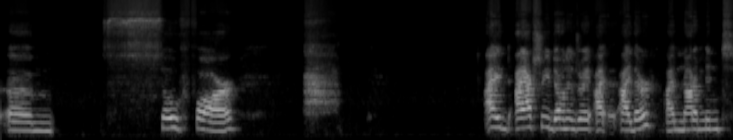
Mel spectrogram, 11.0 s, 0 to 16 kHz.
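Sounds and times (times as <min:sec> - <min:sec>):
short breath: 0:03.6 - 0:05.9.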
